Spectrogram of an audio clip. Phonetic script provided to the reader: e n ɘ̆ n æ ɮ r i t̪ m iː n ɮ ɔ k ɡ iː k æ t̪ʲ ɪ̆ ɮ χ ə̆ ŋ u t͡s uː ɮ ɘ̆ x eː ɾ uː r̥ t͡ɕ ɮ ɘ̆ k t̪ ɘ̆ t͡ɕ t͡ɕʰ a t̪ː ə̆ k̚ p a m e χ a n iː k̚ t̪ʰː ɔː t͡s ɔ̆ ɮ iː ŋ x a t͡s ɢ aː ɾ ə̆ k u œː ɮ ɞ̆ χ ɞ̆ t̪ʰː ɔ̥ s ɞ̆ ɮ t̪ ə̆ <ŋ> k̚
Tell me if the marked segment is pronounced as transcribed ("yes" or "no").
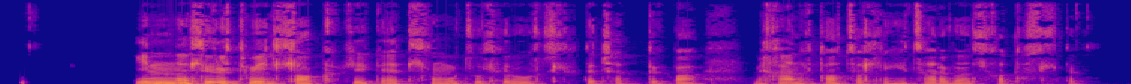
no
